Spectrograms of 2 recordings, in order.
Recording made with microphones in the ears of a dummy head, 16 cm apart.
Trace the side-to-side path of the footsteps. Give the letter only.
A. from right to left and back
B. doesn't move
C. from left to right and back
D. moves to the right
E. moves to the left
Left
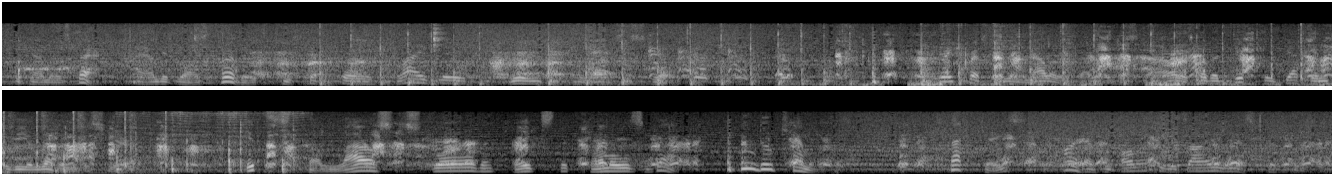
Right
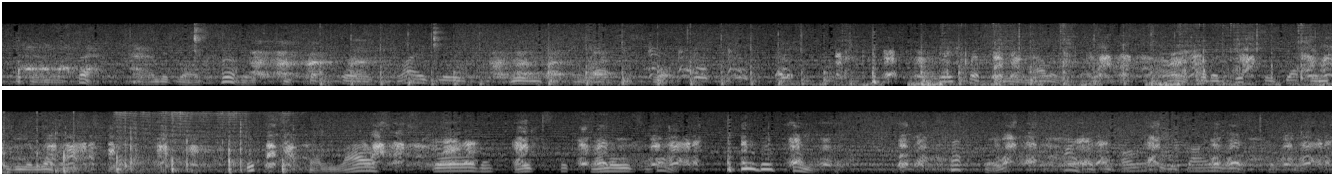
C.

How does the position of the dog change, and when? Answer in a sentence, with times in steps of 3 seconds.
In this clip you hear the dog on the right from 0 s, on the left from 3 s, in the centre from 15 s and on the right from 18 s.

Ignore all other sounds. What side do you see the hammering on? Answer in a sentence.
You can hear the hammering on the left.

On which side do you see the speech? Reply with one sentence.
In this clip you hear the speech on the left.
